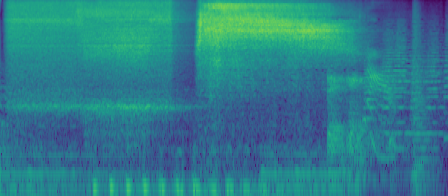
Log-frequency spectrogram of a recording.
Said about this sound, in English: Well, luckily I have a can of cat repellent spray.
